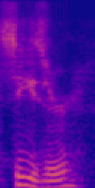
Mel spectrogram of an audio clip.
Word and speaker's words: Szczur: is the cardinals signed matt caesar just like julius caesar's how you say the last name even though it's spelled quite differently they signed him on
